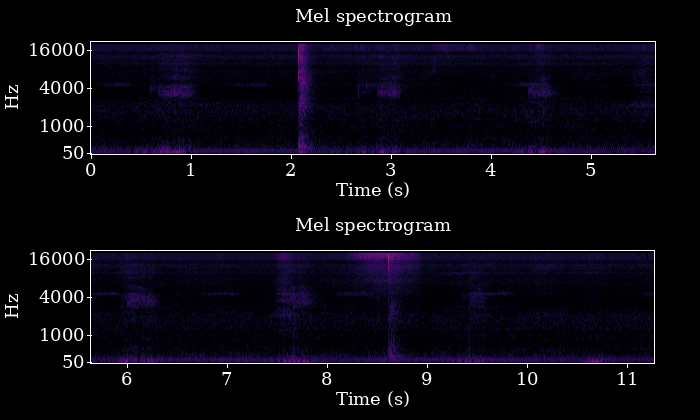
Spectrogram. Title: snoring moto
